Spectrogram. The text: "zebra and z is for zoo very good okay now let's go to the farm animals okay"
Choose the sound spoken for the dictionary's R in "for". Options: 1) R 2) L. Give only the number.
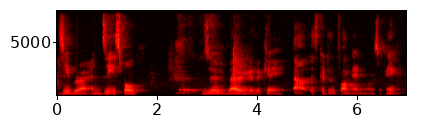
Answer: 2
